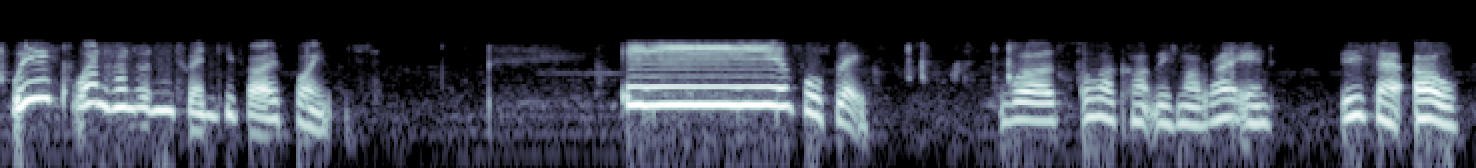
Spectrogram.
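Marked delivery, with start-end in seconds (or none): 3.9-5.4 high, slow dramatic announcement; slow announcer voice. Acted. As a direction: stretch it out like a game show host. Announcing ranking results.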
